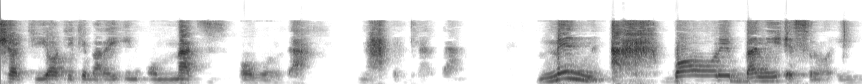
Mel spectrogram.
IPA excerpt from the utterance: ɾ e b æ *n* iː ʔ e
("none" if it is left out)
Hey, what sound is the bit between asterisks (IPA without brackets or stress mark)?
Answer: n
